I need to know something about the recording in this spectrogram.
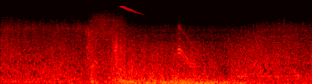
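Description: A sharp hit strikes with a thud.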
